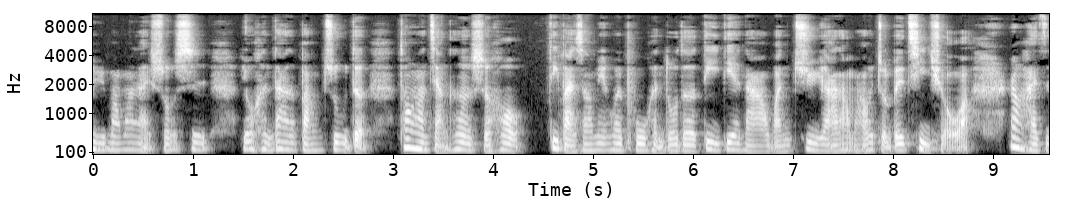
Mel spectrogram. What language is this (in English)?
Chinese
